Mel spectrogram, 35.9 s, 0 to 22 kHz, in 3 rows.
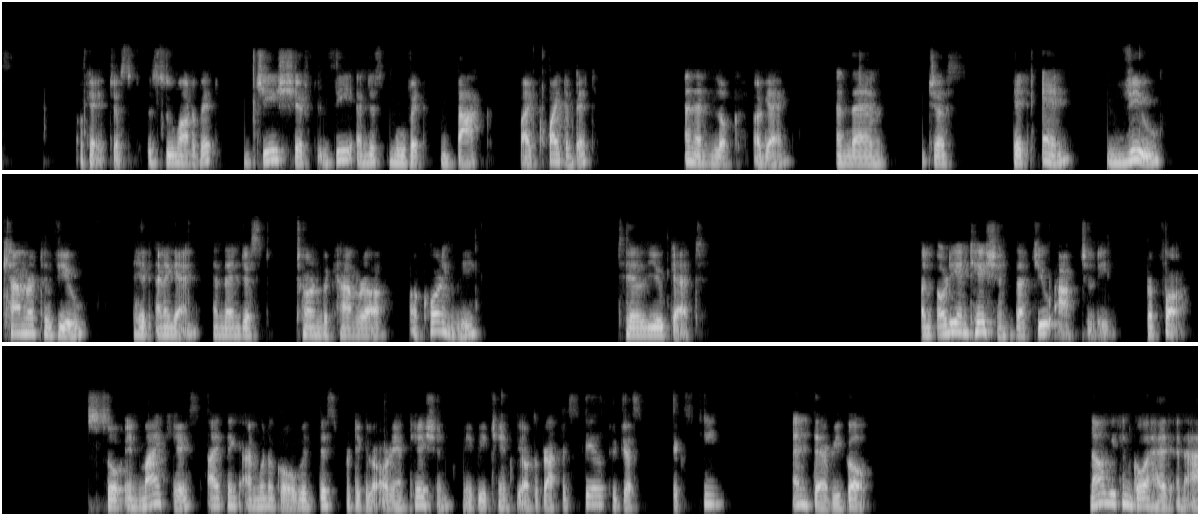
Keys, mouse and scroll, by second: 0.3 right click, 0.9-1.7 ctrl+middle drag, 2.6 g, 3.0 shift+z, 5.3 click, 6.3 KP_0, 8.1 middle click, 8.7 KP_0, 8.9-9.9 shift+middle drag, 11.3 click, 12.0-13.4 drag, 13.4 n, 13.8 middle click, 17.0 shift+middle click, 19.3 middle click, 20.6-22.4 shift+middle drag, 23.1-25.5 shift+middle drag, 26.1 ctrl+middle click, 26.1 shift+scroll down 1, 28.9-30.3 drag.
